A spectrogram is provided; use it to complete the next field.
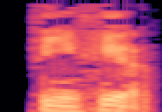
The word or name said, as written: fingir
